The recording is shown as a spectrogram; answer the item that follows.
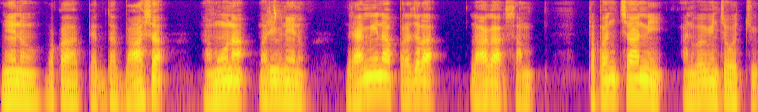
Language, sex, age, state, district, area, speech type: Telugu, male, 45-60, Andhra Pradesh, East Godavari, rural, spontaneous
